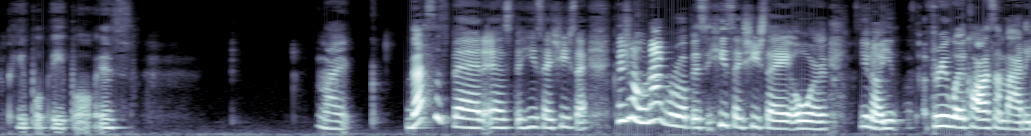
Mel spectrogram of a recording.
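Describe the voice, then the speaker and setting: Woman ranting emphatically to her viewers. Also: medium pitch. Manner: emphatic, exasperated, talks straight to viewers. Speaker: vlogger. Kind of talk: casual monologue rant.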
